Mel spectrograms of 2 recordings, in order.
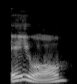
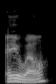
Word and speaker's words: AOL: Next, we have Awol. Is that how you say it? Awol. AOL. A AOL.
